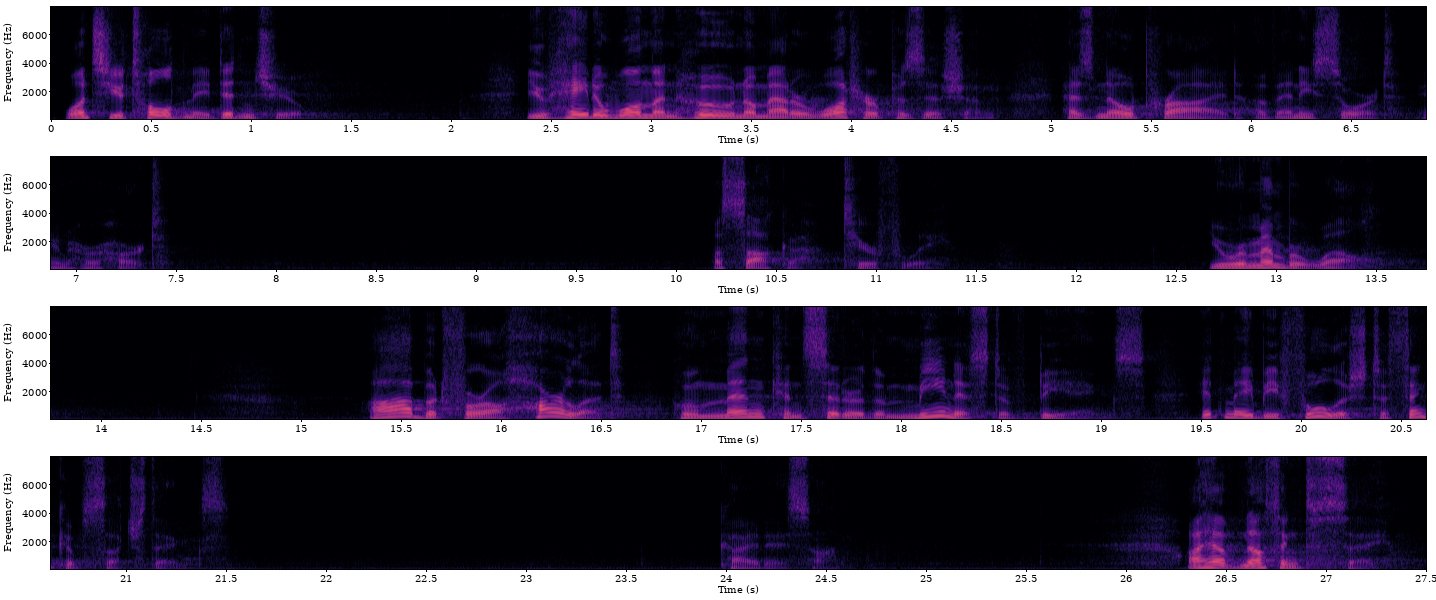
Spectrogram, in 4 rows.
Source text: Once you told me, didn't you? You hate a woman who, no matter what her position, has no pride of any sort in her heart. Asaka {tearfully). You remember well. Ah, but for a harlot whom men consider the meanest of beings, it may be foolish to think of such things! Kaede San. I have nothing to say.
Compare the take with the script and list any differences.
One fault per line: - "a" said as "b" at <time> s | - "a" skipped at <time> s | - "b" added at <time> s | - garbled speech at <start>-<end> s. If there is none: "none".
none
